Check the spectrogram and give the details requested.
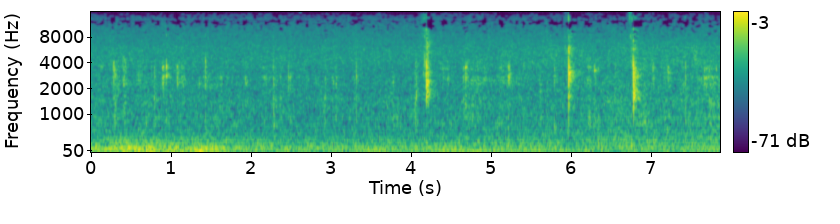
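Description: A person chewing a mouthful of food with lips closed, soft and steady, fading after the first second or so; three short sharp mouth clicks come later, about four, six and seven seconds in.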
